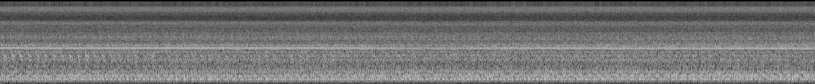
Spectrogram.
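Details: Subaru boxer engine, 82,000 miles, cold start at 57°F: loose, uneven knock about three a second over a hissy background, quieting as it warms and louder in colder weather; owner suspects piston slap, dealer called it harmless.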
